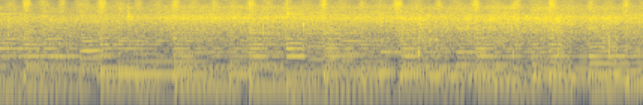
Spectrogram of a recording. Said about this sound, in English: After a minute or so, add the minced beef.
